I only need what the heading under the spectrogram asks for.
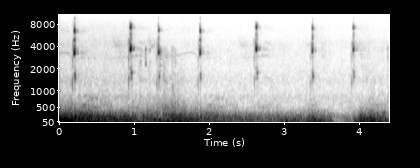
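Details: A common kestrel pair (Falco tinnunculus) calls to each other in mid-February courtship at their chosen nest, with food passes, trading short, sharp, high calls, several spaced notes in under five seconds, over a low rumble.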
